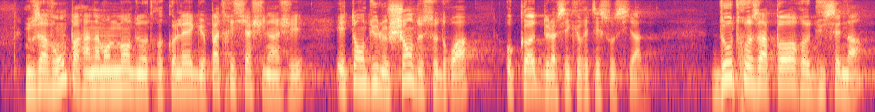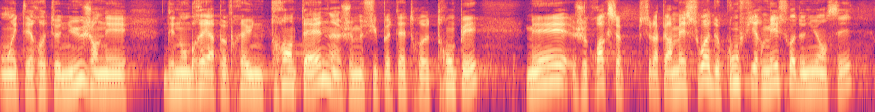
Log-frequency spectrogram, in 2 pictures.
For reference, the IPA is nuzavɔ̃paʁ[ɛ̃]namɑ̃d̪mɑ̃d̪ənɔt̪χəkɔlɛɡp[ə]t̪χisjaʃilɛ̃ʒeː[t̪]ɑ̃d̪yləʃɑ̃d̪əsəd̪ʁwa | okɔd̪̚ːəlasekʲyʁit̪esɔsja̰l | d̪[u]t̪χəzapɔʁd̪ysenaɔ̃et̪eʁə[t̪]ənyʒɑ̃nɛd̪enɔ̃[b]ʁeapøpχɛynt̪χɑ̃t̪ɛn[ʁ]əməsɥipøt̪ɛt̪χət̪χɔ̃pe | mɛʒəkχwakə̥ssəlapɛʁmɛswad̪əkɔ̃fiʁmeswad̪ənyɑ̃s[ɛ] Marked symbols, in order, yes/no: yes, no, yes, no, yes, yes, no, no

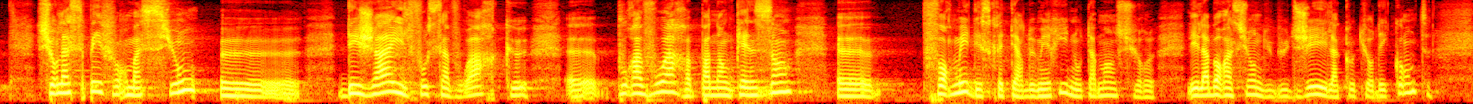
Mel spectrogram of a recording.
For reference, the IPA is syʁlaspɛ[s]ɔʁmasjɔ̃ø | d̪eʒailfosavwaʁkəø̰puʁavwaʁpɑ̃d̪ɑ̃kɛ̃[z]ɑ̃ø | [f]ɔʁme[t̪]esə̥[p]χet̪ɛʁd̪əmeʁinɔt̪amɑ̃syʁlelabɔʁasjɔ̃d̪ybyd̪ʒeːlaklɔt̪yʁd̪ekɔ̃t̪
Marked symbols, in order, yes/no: no, yes, yes, no, no

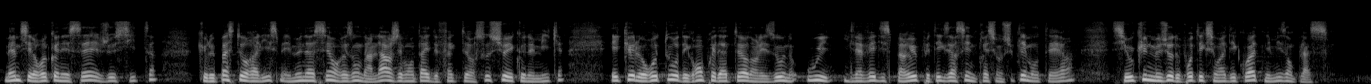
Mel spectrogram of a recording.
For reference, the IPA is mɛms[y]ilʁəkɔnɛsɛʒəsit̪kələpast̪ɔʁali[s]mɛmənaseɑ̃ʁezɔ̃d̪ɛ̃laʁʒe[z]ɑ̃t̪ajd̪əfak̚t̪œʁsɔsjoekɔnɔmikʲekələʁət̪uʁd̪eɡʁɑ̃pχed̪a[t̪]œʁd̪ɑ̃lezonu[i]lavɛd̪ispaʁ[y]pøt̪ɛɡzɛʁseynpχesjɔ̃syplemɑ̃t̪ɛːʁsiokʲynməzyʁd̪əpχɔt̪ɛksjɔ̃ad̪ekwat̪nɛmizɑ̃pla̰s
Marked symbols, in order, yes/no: no, yes, no, yes, yes, yes

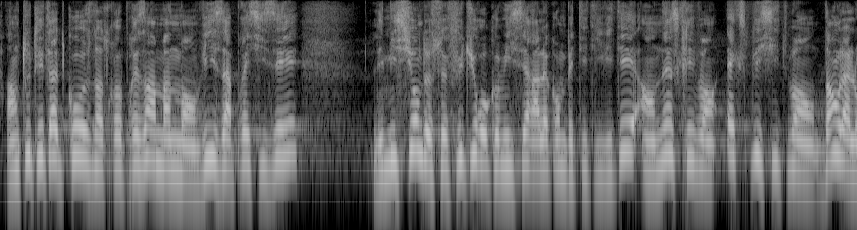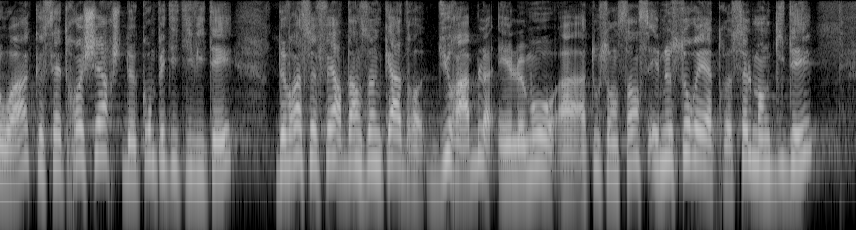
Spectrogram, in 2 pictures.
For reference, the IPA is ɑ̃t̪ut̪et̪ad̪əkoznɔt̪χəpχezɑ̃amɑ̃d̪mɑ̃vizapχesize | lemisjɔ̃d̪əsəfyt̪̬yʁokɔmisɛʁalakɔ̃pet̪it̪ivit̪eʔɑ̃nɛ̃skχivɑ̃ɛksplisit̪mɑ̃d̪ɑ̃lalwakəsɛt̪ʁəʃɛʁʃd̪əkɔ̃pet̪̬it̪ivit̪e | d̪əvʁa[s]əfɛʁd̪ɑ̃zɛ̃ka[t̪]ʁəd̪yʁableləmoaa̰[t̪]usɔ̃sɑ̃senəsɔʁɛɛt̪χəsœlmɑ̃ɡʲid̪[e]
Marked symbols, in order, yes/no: yes, no, yes, yes

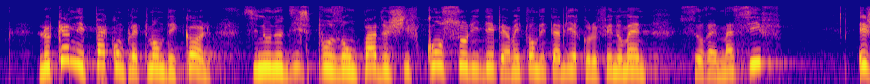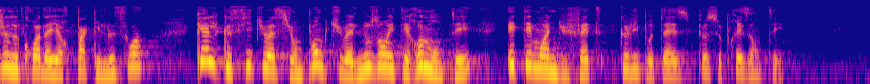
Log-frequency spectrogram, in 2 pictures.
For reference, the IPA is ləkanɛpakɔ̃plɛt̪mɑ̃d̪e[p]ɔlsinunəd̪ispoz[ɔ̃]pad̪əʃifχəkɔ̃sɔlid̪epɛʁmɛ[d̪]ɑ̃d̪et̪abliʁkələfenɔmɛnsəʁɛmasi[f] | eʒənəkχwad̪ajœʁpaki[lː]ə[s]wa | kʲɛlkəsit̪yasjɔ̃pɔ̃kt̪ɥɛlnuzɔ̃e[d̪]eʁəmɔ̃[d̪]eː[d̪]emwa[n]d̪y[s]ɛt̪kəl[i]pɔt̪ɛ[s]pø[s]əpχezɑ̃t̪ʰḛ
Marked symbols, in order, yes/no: no, yes, no, yes, yes, yes, no, no, no, no, no, yes, no, yes

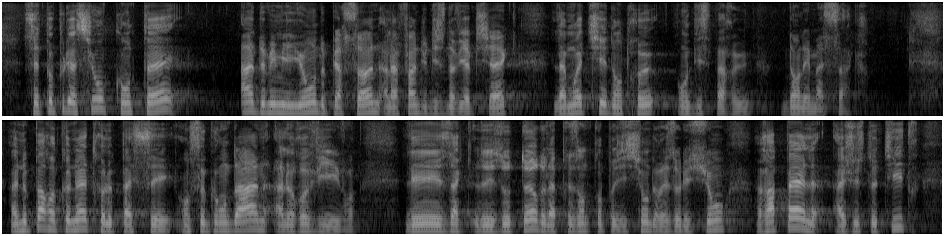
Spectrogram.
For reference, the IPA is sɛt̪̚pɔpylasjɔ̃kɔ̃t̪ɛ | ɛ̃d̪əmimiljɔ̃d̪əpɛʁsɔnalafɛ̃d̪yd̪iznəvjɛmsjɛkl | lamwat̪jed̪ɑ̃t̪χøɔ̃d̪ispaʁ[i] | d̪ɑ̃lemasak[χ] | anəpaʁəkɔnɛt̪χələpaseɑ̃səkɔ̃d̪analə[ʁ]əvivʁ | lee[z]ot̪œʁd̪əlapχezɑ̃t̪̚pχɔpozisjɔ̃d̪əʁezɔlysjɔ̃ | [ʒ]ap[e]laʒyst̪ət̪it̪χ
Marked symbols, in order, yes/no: no, yes, yes, yes, no, no

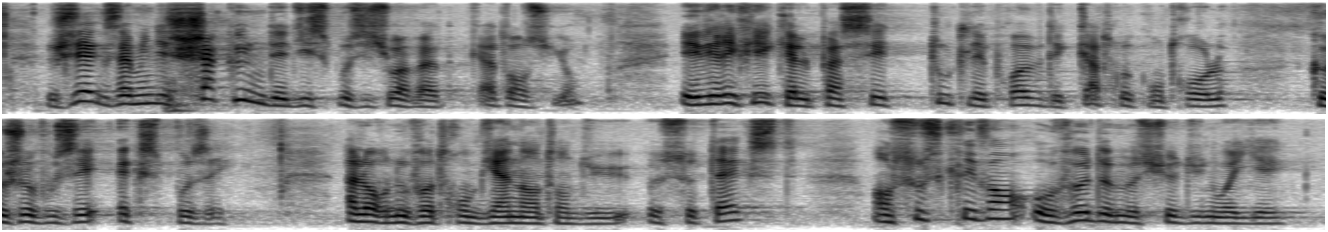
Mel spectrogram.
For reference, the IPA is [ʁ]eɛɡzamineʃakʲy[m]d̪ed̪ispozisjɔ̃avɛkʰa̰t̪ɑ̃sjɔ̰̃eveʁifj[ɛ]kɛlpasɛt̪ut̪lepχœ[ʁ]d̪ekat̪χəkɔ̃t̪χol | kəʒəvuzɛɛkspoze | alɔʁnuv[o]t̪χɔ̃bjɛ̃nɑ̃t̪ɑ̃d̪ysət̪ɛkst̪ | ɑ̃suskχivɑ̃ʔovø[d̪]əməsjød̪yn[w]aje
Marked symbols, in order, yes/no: no, no, no, no, no, yes, yes

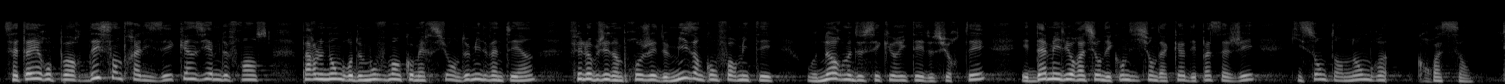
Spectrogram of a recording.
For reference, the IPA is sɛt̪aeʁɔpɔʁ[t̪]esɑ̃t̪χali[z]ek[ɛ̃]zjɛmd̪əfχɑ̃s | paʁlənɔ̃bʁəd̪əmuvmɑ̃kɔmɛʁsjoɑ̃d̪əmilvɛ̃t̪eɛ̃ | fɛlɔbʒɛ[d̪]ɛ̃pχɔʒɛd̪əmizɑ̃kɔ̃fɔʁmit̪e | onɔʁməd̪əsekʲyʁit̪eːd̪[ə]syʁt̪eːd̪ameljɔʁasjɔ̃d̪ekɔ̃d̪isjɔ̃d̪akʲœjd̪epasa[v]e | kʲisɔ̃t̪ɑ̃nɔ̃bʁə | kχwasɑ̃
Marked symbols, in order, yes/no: no, yes, yes, yes, yes, no

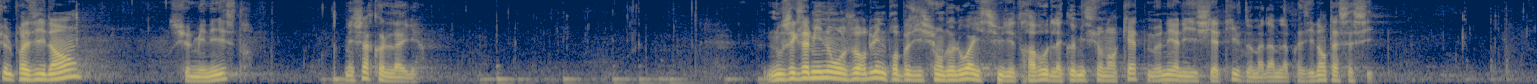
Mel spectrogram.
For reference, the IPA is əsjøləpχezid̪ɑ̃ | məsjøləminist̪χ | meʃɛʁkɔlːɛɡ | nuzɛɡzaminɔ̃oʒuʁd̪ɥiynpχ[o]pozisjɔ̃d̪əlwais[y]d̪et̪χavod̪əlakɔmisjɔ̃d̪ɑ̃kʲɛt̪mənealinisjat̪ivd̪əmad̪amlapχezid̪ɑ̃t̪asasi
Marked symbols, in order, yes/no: no, yes

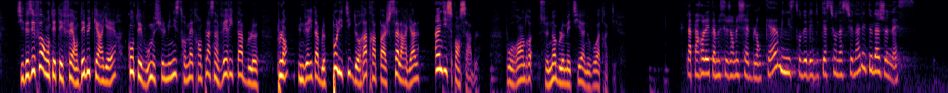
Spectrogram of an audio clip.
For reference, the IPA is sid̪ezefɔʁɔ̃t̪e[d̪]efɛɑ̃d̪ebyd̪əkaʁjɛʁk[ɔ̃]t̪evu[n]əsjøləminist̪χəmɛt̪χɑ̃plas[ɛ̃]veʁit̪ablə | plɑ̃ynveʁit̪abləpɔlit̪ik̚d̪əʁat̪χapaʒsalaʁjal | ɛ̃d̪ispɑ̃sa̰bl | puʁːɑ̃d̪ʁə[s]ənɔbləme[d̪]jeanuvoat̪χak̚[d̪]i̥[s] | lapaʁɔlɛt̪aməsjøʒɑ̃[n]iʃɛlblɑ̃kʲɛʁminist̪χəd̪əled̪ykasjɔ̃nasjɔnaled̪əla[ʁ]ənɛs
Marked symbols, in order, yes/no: no, yes, no, yes, yes, no, no, no, no, no

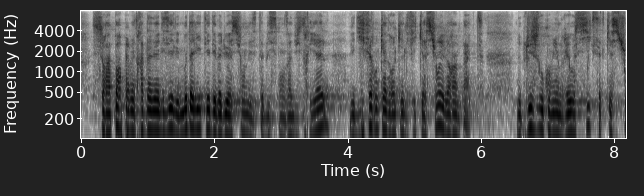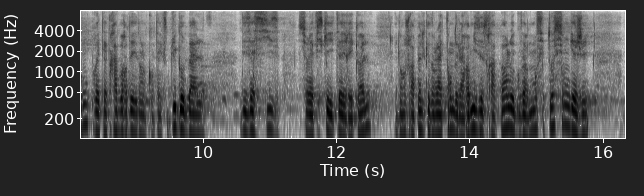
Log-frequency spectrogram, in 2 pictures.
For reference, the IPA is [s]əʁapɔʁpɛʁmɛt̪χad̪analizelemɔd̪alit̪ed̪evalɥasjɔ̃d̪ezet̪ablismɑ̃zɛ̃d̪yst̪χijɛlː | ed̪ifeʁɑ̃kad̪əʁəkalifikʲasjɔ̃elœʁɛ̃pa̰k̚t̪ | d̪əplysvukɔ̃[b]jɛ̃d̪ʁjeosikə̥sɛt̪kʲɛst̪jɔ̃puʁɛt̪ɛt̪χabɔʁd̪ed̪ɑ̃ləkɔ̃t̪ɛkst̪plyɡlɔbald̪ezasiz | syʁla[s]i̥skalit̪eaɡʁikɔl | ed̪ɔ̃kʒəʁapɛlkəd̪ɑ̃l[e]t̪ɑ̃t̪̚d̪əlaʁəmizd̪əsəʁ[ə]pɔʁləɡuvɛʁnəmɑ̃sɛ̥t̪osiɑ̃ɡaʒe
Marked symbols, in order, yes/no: yes, no, no, no, no

